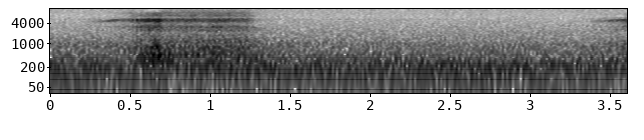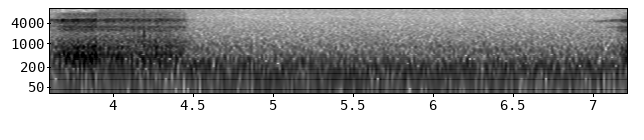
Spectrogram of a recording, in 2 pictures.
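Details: Small husky dog snoring loudly, louder than the owner's big dog; soft, slow snores on each breath, about 19 a minute, over steady room hiss.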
